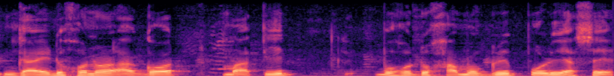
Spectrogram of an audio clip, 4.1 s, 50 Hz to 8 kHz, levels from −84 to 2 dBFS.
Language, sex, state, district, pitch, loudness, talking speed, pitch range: Assamese, male, Assam, Sonitpur, 130 Hz, -14 LUFS, 115 wpm, 120-150 Hz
